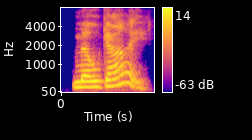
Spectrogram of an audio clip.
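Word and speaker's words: Milngavie: know mil gab wait wait say it again mil guy mil guy yes and uh often people will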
